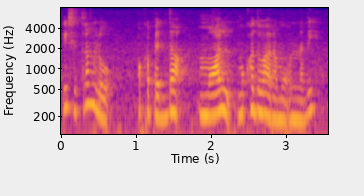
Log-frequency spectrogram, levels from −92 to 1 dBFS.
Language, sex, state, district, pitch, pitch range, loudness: Telugu, female, Telangana, Hyderabad, 225 Hz, 205-255 Hz, -19 LUFS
